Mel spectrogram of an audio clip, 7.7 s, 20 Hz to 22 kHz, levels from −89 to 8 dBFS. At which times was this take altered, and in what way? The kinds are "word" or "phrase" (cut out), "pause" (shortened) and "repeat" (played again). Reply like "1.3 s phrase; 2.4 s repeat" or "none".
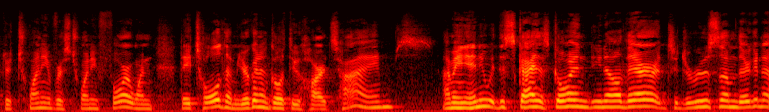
4.4 s pause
